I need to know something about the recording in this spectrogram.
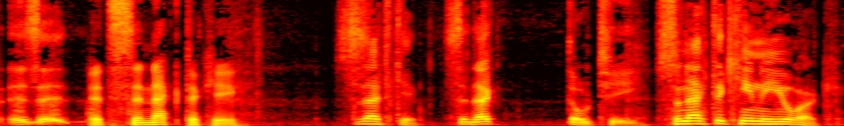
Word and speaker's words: synecdoche: Someone is saying it's pronounced synecdote.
